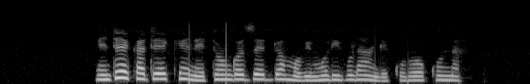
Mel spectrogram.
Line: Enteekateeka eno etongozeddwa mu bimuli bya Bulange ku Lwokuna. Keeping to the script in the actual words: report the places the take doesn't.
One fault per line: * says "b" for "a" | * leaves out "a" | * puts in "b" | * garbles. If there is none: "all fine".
* leaves out "bya"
